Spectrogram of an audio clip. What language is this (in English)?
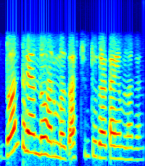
Kashmiri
